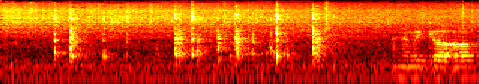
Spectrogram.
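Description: Garlic and ginger fry and are stirred in a pan, with a soft sizzle beneath a series of close utensil scrapes and clinks against the pan, louder near the end.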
